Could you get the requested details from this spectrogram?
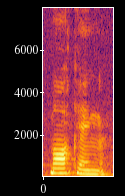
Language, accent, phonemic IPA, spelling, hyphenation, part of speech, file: English, US, /ˈmɑkɪŋ/, mocking, mock‧ing, verb / noun / adjective, En-us-mocking.ogg
- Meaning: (verb) present participle and gerund of mock; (noun) mockery; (adjective) 1. derisive or contemptuous 2. teasing or taunting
